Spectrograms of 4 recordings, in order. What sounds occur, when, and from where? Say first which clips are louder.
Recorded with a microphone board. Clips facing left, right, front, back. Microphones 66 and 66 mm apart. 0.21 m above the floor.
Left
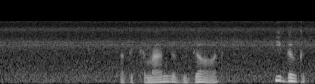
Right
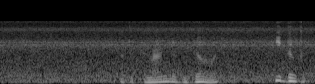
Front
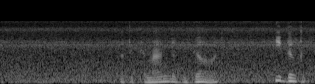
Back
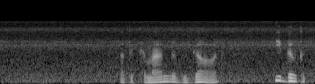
1.2 s a man speaking: left 10 dB, back 9 dB; 130° left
